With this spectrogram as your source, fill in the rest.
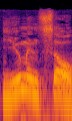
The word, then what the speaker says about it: HuemanSol: go to Etsy Etsy the page is human soul but it's spelled h u m an s o l on Etsy a human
